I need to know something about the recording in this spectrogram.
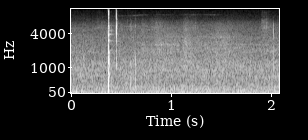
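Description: Steady low outdoor city noise from street level, with two sharp clicks close together about half a second in.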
